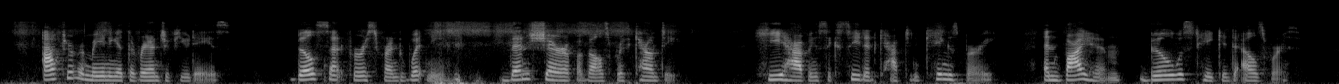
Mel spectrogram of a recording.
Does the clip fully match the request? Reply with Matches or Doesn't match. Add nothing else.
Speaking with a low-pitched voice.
Doesn't match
